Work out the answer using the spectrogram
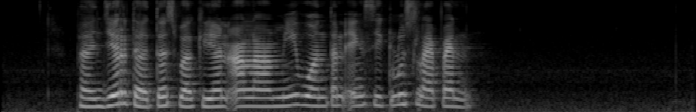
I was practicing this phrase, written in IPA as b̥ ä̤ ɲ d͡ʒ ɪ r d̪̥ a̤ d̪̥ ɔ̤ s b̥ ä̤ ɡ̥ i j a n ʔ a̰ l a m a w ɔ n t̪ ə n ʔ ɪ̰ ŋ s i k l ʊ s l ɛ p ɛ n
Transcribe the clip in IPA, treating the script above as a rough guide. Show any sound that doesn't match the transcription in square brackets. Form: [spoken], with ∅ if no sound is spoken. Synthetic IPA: b̥ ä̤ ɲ d͡ʒ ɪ r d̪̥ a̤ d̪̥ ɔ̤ s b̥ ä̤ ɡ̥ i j a n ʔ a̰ l a m [i] w ɔ n t̪ ə n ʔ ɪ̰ ŋ s i k l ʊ s l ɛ p ɛ n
